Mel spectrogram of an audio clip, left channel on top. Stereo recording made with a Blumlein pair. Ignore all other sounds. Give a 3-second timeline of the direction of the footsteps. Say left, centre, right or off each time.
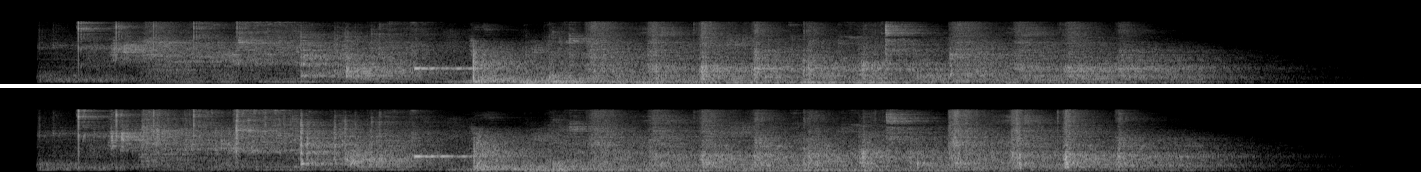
off, left, centre, right, off.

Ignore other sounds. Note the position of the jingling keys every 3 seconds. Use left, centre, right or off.
right, centre, left, left, off.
